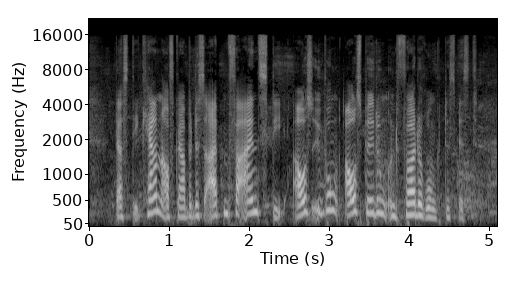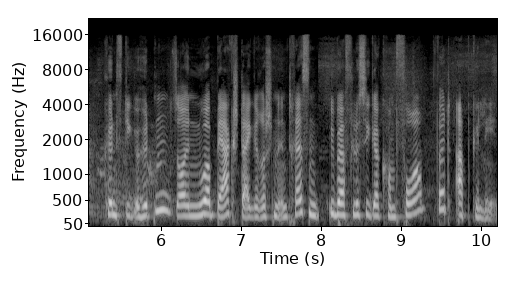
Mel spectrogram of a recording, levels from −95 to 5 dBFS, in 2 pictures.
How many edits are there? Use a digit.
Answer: 2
